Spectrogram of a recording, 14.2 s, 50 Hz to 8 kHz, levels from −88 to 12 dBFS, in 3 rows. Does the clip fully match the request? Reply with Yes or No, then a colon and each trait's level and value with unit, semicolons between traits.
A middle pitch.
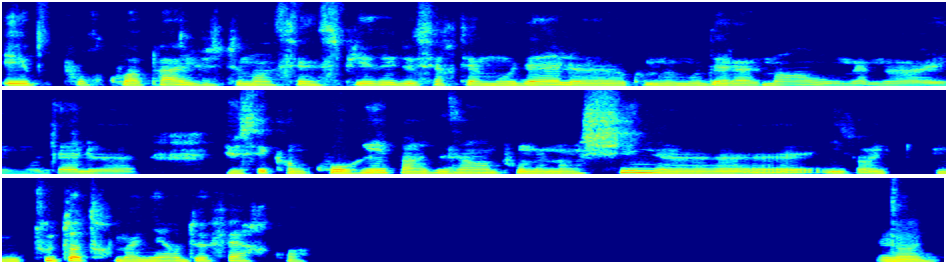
Yes: medium, 155 Hz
